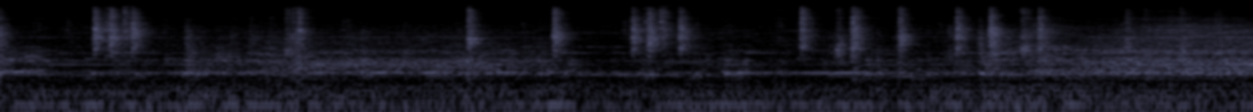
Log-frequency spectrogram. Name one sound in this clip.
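Sharp video game hit sounds crack and smack through a television speaker.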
